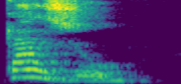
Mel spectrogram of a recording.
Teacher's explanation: a sílaba tônica é a ju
